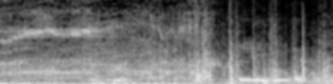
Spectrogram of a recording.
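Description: Remote-control car's electric motor whining at a high, steady pitch after speeding up. Near the end the whine stops and a few sharp clicks and a voice follow.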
